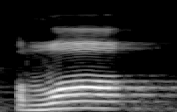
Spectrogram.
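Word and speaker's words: ر: এখান থেকে টান দেন হা খ দাল দাল র হ্যাঁ র র হরফ মোটা হবে র র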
